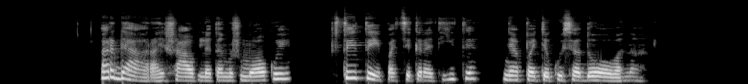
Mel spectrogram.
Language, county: Lithuanian, Klaipėda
